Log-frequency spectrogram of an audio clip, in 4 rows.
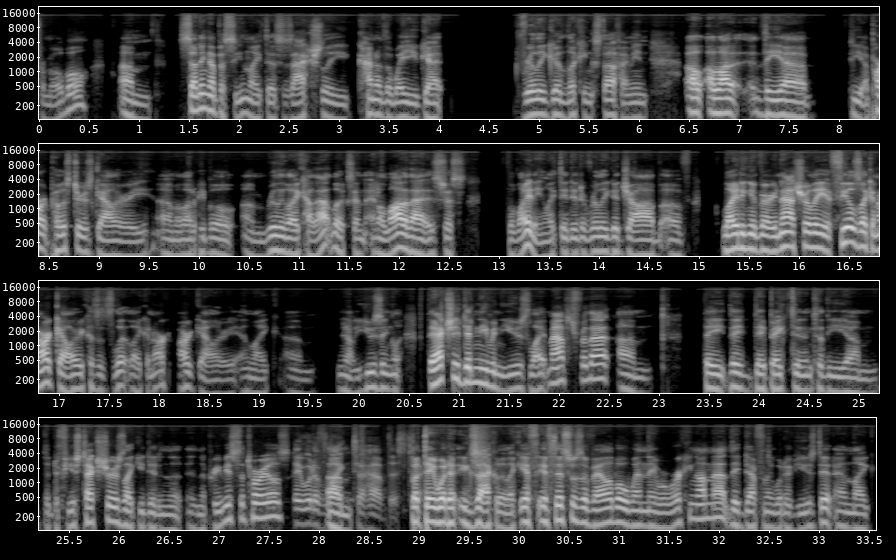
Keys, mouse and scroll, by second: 7.8 middle click, 20.1 click.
